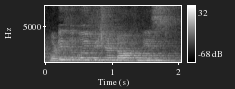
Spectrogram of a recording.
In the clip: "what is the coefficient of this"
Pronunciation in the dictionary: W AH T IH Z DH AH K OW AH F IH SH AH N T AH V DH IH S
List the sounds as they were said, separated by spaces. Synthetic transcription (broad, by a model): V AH T IH Z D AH K OW AH F IH SH AH N T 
